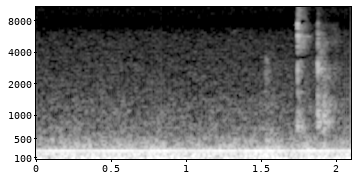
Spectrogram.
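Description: Faint steady hum of a quiet room, then near the end two quick plastic key clicks on a Logitech keyboard as typing starts.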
